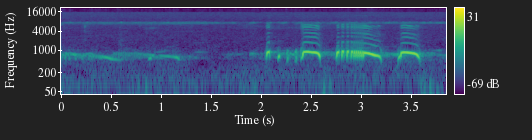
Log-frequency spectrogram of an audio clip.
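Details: Spotted dove, lure call for trapping in the 'thúc bổi' style at high speed. Faint descending coos lead into a lull, then a sudden run of loud, clipped, arching coo notes in quick succession.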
